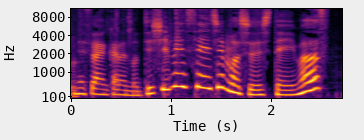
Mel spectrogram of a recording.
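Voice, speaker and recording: A woman's voice: medium pitch, sing-song, fast talker, no echo. A woman co-hosting a radio show, politely reading listener messages and reacting agreeably. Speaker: radio co-host. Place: radio studio. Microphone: studio microphone.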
